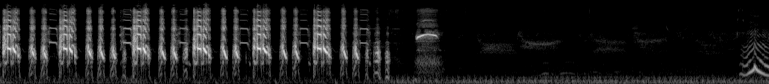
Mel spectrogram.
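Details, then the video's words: Grey francolin calling: a quick series of harsh, buzzy bursts repeated under half a second apart for about four seconds, then a single note and near silence with faint low hum. "Dakni teetar ki awaz | bhory teetar ki awaz | Gary francolin birds | teetar sounds"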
